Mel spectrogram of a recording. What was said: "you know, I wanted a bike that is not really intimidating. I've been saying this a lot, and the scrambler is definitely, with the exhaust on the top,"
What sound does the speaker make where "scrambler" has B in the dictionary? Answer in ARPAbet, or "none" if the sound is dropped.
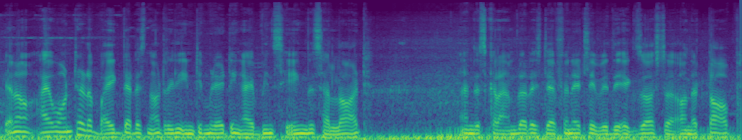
B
